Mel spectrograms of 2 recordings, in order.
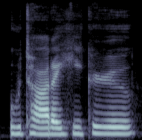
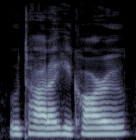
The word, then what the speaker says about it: Utada Hikaru: that, like Hillary Duff, Utada Hikaru, Utada Hikaru. You can pronounce it both ways.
